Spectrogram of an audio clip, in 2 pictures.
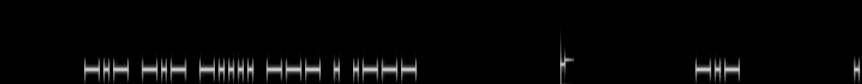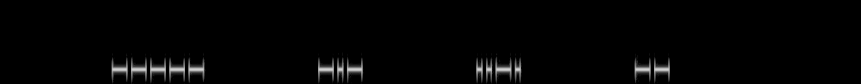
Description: Morse code, heard as a keyed tone, about 25 wpm, spaced as for 11 wpm, 700 Hz. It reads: KK6OEJ KE0KFM
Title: USA Call Signs - 6 Characters - 8x Character Spacing - 25wpm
